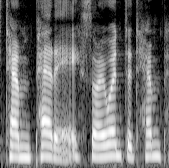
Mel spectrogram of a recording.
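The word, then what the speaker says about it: Tampere: went to a place called now I can pronounce it right I used to call it Tam pier but it's temp Eddie so I went to temp at a flint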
